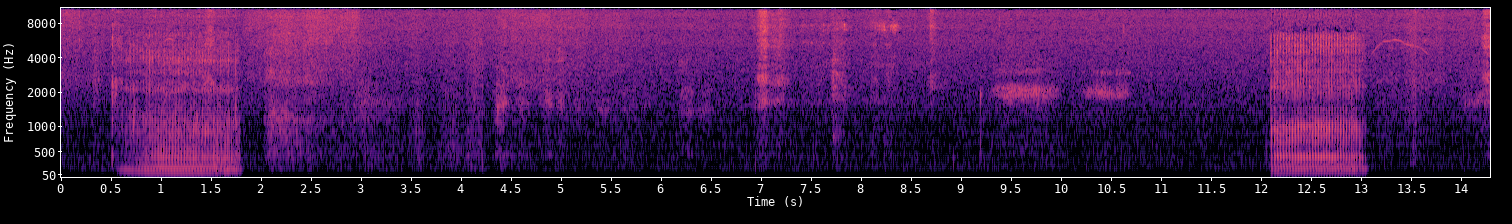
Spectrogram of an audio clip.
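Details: Sleeping Labrador dog gives two loud fluttering snores about ten seconds apart, with quiet breathing and faint room noise between; snoring.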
